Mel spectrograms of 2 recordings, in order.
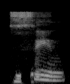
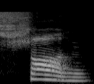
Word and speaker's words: Sean: So it's not Sin, okay? It's Sean.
